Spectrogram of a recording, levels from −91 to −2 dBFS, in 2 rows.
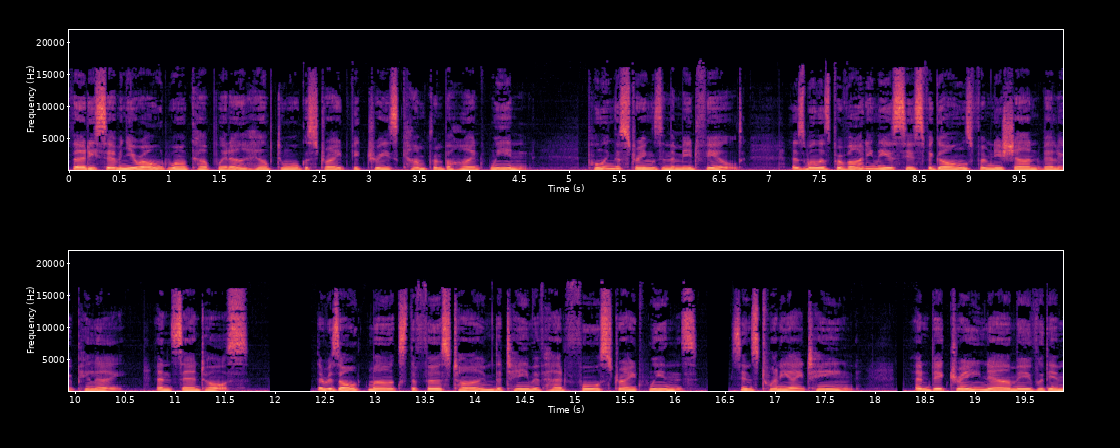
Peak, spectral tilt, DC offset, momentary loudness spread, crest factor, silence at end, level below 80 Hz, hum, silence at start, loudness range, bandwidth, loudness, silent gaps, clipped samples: -10 dBFS; -4.5 dB/octave; under 0.1%; 7 LU; 14 dB; 0 s; -46 dBFS; none; 0 s; 3 LU; 17 kHz; -25 LUFS; 11.95-12.35 s, 16.33-16.53 s, 18.22-18.27 s; under 0.1%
